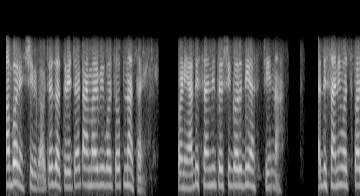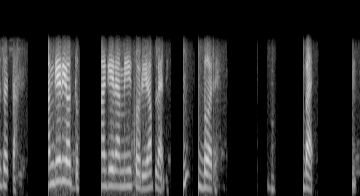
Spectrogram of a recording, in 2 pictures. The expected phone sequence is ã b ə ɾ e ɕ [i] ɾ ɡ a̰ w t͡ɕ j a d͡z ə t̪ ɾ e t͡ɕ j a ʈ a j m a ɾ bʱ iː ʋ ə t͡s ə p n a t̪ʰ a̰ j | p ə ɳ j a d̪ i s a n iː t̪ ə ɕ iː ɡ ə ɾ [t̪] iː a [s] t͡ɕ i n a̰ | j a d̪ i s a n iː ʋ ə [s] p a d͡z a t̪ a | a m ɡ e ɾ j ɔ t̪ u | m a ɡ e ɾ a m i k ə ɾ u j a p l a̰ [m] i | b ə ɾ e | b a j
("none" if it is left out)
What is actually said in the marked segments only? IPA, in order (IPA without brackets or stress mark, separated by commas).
i, d̪, s, t͡s, n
